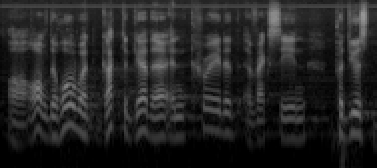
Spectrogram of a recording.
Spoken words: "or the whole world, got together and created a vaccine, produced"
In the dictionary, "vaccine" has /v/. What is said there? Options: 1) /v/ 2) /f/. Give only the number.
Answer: 1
